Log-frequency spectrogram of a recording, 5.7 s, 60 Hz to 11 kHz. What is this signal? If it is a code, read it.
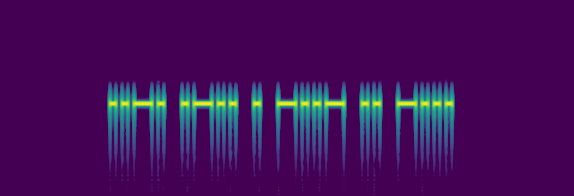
Morse code, heard as a keyed tone, about 20 wpm, 700 Hz. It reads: FLEXIB
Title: Build A Word - 2 Letters At A Time - 8-Letter Words - 20wpm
